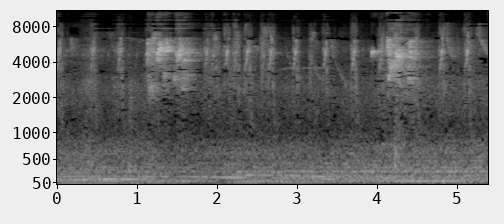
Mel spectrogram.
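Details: Young Javan munia begging as it is hand-fed with a used straw; fast high chips broken by two louder, harsher buzzy bursts.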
